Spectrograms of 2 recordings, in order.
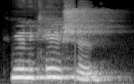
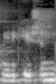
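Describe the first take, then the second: First: The word is said slowly and flatly. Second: The word is said very fast. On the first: Listeners find it boring. "that'd be so boring" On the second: Listeners cannot catch what is said. "I was speaking super fast about"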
